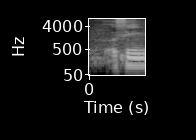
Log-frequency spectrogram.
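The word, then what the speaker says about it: أثيم: شجرت الزقوم طعام الاسیم, تو اس نے اس سے اسیم ادا نہ ہوتا تھا, تلفظ تھا ایرانی کا, اسے اتنا ادا نہیں کر سکتا تھا اسیم کے لفظ کو. وہ ہر دفعہ اسیم جب یہ کہتے تھے وہ یتیم کہہ دیتا تھا.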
